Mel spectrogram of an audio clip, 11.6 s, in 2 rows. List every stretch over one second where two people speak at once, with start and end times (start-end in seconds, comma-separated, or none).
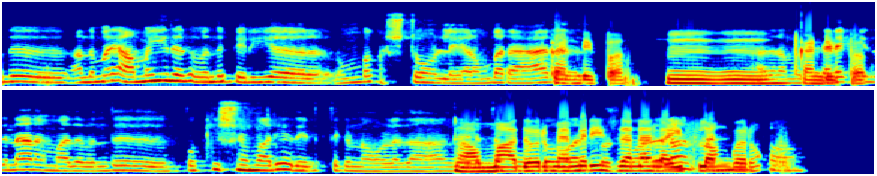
8.9-10.9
